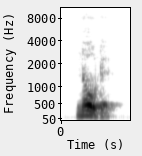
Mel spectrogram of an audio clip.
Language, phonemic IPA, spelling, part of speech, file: Dutch, /ˈnodə/, node, adverb / verb / noun, Nl-node.ogg
- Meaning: dative singular of nood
